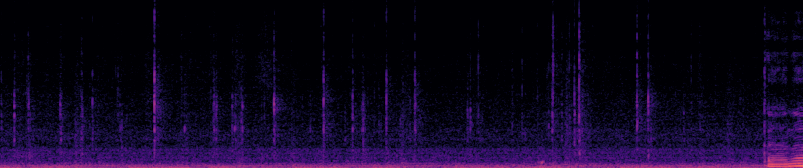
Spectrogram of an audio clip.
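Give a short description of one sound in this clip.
Small light footsteps patter quickly.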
